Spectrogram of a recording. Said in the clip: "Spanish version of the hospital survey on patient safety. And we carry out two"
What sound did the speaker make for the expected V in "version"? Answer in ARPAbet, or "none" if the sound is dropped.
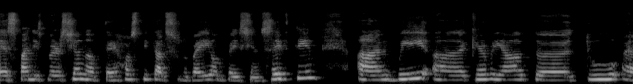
B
